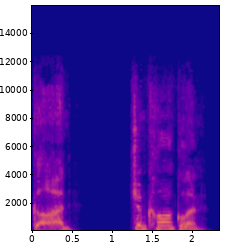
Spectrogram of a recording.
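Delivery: high, loud cry of horror; horrified scream. A narrator's reading. Youth screams on recognizing his dying friend. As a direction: shriek his friend's name in shock. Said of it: "the youth screamed".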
